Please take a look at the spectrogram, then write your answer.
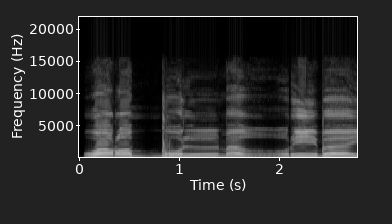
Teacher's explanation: ghain adalah sifatnya rokhawah. Rokhawah itu mengalirnya suara, sehingga tapi tidak ada nafas kita, tidak enggak, tapi dia wa Rabbul maghribain.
